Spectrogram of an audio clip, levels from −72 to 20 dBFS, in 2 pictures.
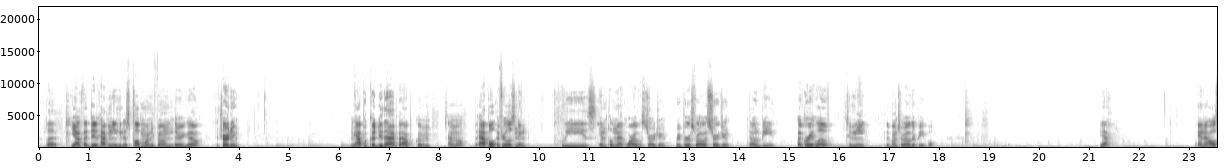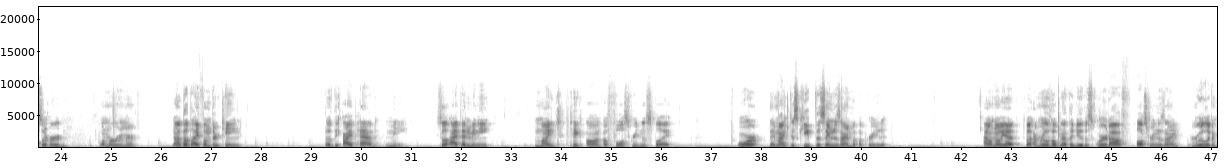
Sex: male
